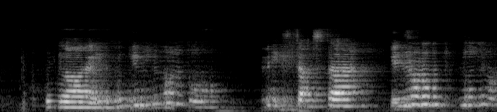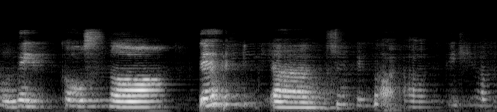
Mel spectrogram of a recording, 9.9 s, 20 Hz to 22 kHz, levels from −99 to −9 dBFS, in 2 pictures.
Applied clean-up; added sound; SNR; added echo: neural mask model DeepFilterNet 3.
